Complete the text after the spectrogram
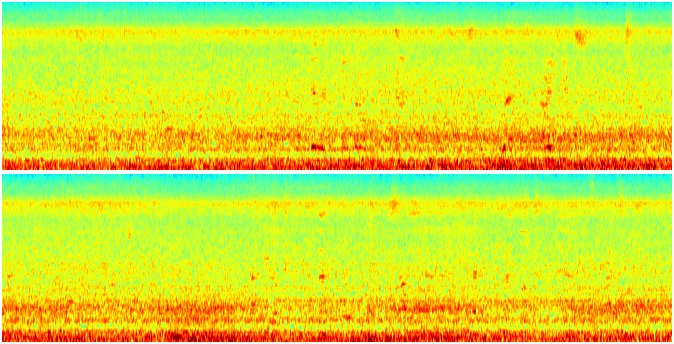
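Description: Tyres roll over a wet, slushy road.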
